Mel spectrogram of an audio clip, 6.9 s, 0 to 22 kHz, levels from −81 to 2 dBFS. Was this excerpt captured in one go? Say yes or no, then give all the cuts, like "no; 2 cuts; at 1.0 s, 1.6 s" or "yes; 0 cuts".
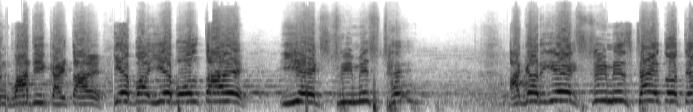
no; 1 cut; at 1.1 s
